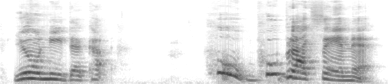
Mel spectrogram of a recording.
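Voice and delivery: riled-up, heated outburst with swooping pitch. Reacting to something they heard someone say, worked up. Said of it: "Let me calm myself down".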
